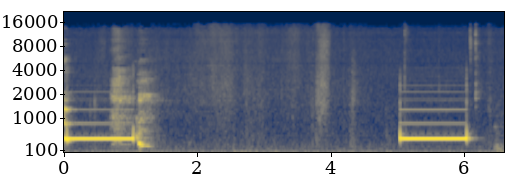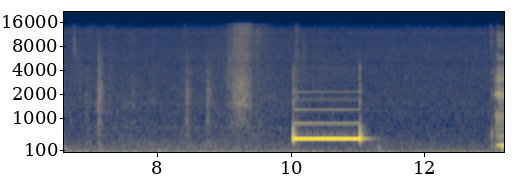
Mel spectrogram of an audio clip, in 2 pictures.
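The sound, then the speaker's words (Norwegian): A telephone ringback tone plays over a speakerphone after a number is dialled: three steady, evenly spaced tone bursts about a second long, separated by quiet pauses, with no talking during the tones. “Da har jeg tasta inn nummeret, setter på høyttaleren.”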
